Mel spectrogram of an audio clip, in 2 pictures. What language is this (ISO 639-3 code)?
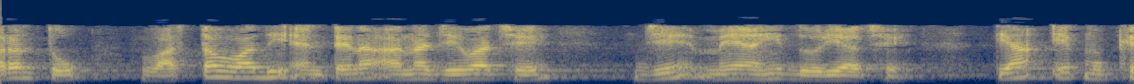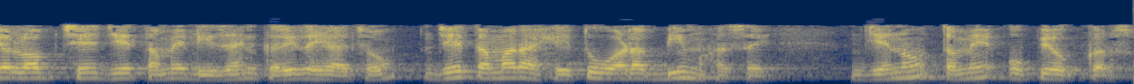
guj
